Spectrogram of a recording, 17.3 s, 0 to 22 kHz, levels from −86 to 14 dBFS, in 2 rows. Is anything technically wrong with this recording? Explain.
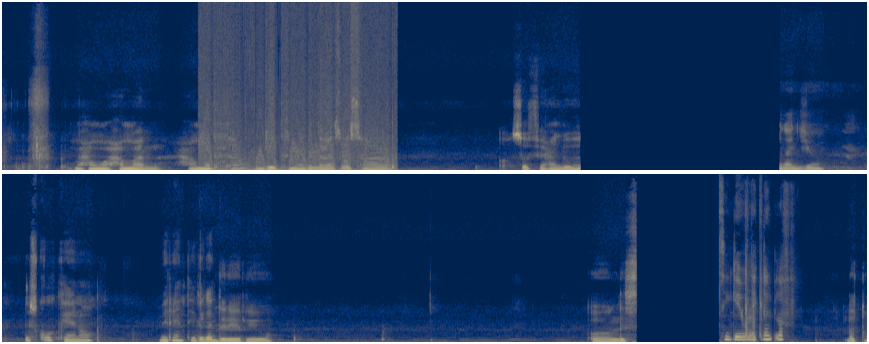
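Yes, three kinds of trouble show up in this speech clip.

Right after "waa xamar", from 1.97 to 3.96 s, there's a stuck bit: distortion riding on the speech, with noise filling the small gaps. That's likely a single data bit jammed at one value, knocking about half the samples off by its weight.

Playback stalls hit at 5.79 to 7.79 s, a full 2-second silence, and again at 15.00 to 15.83 s for about 0.83 s. The sound just cuts out mid-flow, then resumes, likely because the player ran dry of data or its thread got blocked.

Each stall is followed by catch-up at higher speed. From 7.79 to 10.79 s it runs at 1.25x, pitch up around four semitones; from 15.83 to 16.67 s it jumps to 2x, roughly ten semitones higher, as the backlog is resampled to recover lost time.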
